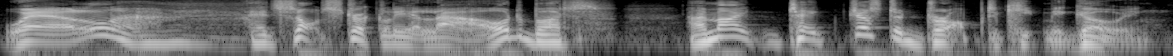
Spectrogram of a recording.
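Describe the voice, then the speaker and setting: A performer doing an obliging, lively police sergeant. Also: mid-range voice, measured pace, vocal fry, breathy edge, no echo, clean studio sound, pitched above the performer's own voice, exaggerated voice.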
